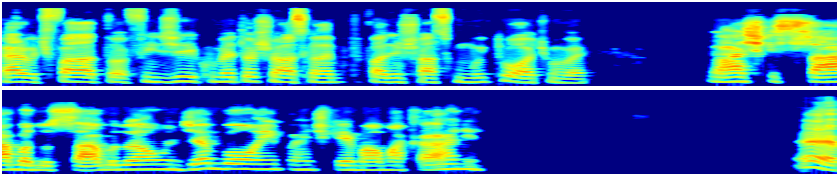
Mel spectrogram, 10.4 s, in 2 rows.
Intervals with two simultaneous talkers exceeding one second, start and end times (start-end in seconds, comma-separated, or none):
none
